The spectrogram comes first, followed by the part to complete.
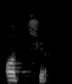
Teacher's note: En primer lugar, vemos que la T se ha convertido en una dentoalveolar africada sorda y que la vocal posterior, la posterior alta se ha abierto hasta convertirse en posterior media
